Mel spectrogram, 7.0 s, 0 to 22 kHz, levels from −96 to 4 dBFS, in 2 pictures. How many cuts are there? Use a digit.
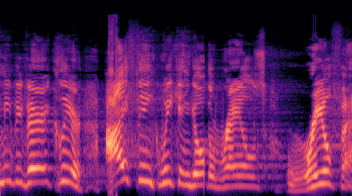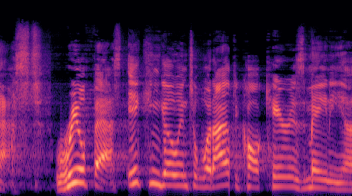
3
